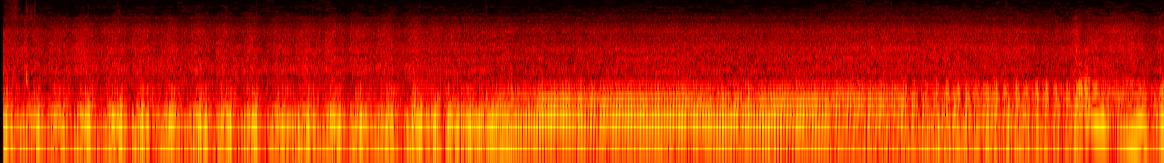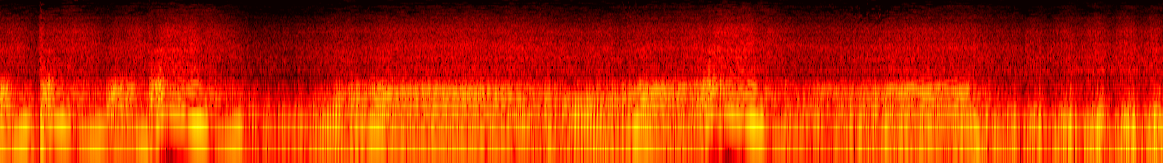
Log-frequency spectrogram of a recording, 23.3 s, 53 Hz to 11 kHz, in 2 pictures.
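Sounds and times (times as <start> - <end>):
Honda CBR1000RR motorcycle slip-on exhaust sound: 0.0 - 23.2.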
